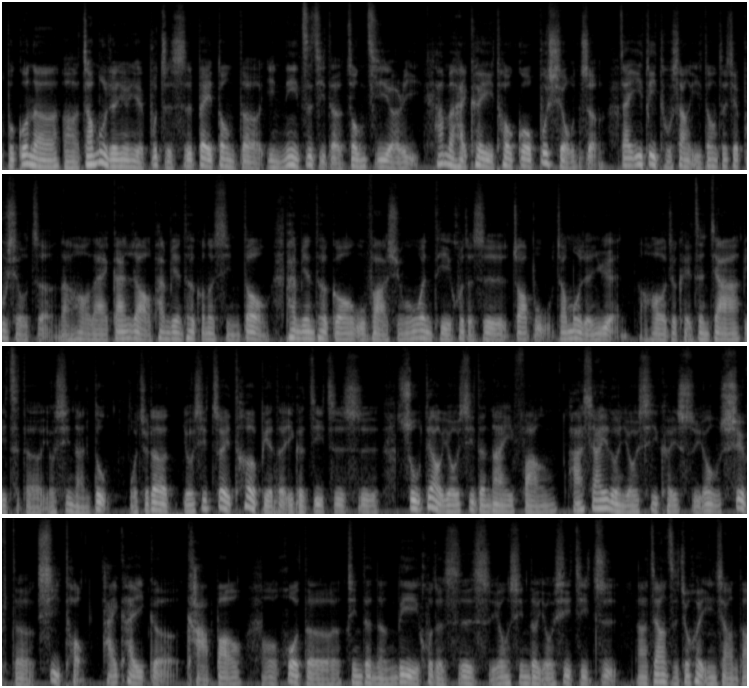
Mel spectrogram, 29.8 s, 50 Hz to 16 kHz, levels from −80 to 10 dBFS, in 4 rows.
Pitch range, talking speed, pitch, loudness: 90-110 Hz, 330 characters per minute, 95 Hz, -33 LUFS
